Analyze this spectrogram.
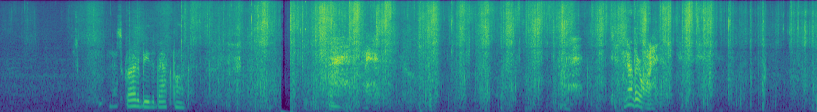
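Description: Snow and dry leaves crunch and rustle close by.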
